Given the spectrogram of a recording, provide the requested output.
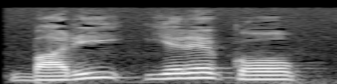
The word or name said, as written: bariereko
